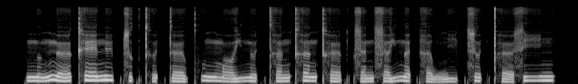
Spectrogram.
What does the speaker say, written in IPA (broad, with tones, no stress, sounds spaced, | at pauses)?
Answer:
n̪ ʊ˨˥ ŋ n̪ œː˨˥ kʰ ɛː˥ n̪ yː˥ p̚ s ʊ˨˥ k̚ t̪ʰ ɵ˨ t̚ t̪ œː˨ kʷʰ ɪ˥ ŋ m ɔː˨˥ j n̪ ɵ˨ t̚ t̪ʰ ɐ˨˧ ŋ kʰ ɐ˧ ŋ kʰ œː˨ k̚ t͡s ɐ˨ n s ɐ˨˥ j n̪ ɐ˧ t̚ h ɐ˨˩ w ŋ iː˨ t̚ s ɵ˧ t̚ pʰ œː˨˩ s iː˥ ŋ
